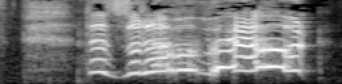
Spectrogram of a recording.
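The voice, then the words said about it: Voice cracks mid-phrase. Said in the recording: “your voice cracked.”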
